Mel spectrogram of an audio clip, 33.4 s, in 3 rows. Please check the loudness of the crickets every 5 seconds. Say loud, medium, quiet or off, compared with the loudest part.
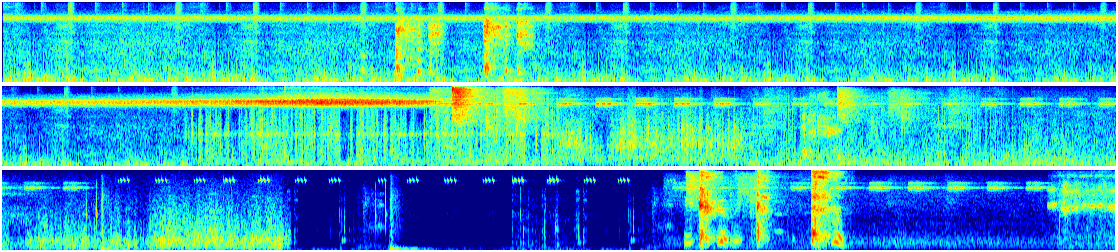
quiet, quiet, loud, loud, quiet, quiet, quiet.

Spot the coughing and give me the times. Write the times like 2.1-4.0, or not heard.
3.5-5.3, 18.6-19.6, 29.1-30.7.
